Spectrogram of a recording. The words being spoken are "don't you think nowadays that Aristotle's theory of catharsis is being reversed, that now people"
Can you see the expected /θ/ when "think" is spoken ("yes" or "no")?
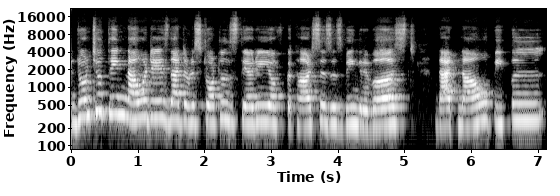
no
